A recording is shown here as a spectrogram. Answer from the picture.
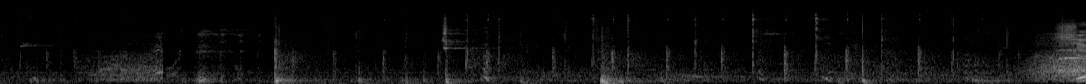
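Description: Table tennis rallies: the plastic ball clicking sharply off the rackets and the table in quick exchanges of hits, with a few brief high squeaks from the players' shoes on the court floor.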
